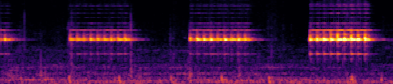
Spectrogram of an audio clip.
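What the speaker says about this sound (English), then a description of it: "And you can hear the bell now ticking." A fire alarm bell sounds in loud, bright rings during a system test, three separate bursts each lasting about half a second to a second, with short quiet gaps between them and faint low background noise.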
